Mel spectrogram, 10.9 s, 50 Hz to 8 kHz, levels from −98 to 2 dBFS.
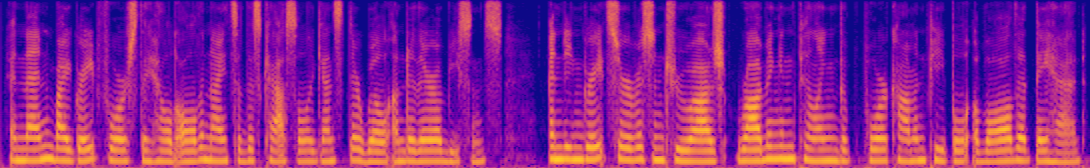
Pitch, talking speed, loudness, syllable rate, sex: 190 Hz, 205 wpm, -18 LUFS, 5.1 syllables/s, female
